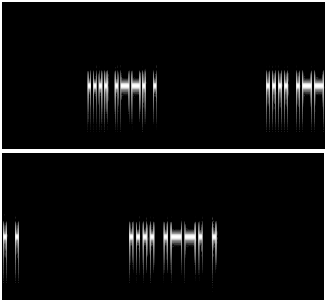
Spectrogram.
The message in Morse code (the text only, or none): HPE HPE HPE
